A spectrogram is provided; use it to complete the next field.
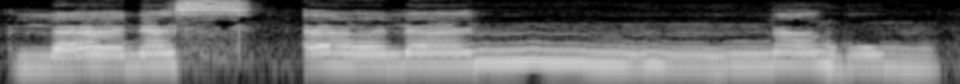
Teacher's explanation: Nun bersabdu wajib dengung, wajib balguna, dengung dua harakat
